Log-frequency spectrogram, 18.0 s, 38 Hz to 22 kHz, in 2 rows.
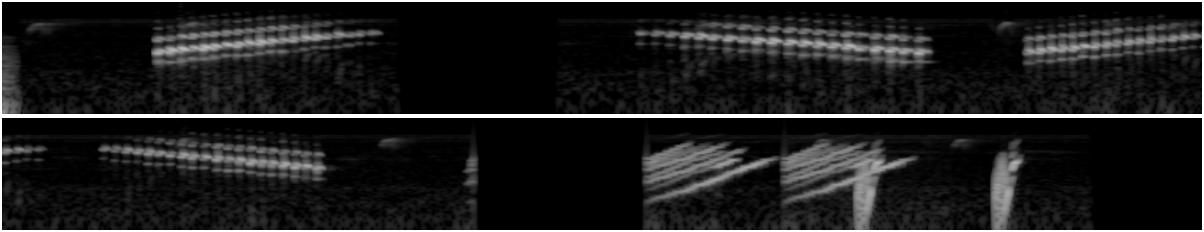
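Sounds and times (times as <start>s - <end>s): pulsing chirpy electronic sweep: 13.8s - 15.8s.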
